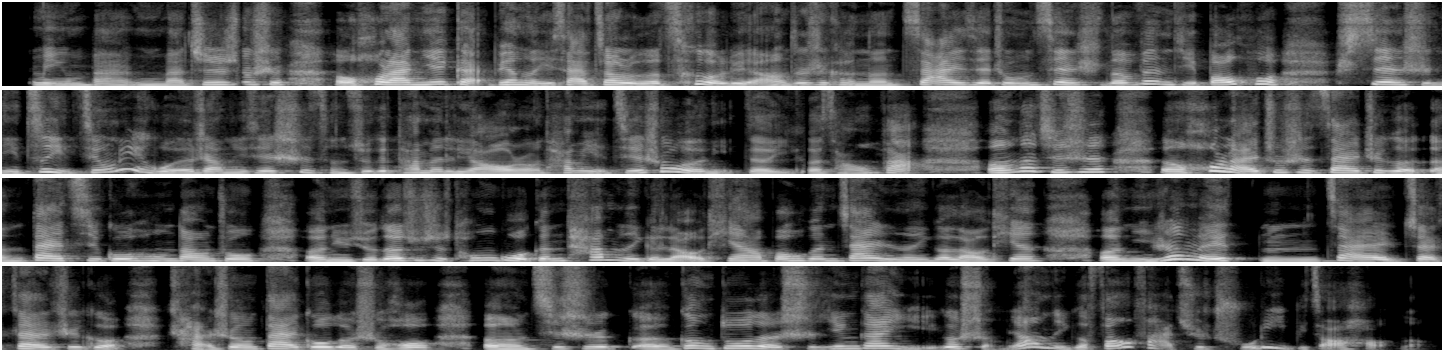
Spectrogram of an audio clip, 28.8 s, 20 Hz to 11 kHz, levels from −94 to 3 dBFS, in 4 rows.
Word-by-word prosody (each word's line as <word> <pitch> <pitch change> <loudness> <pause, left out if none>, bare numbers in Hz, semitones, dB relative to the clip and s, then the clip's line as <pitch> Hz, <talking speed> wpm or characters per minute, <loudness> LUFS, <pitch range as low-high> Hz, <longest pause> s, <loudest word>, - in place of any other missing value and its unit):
明 210 -3 -2
白 210 -2 -5
明 200 0 -3
白， 200 0 -2
其 205 +6 -5
实 270 - -5
就 300 - -7
是， 275 -3 -1 0.2
呃， 190 - +7
后 310 +10 +4
来 265 -2 +8
你 270 - +1
也 315 +2 +1
改 - - +2
变 275 0 +2
了 235 - +1
一 215 - 0
下 235 +1 +1
交 260 +3 +3
流 235 - +8
的 205 - +4
策 245 +2 +3
略 205 -3 +2
啊， 185 +4 0
就 230 +5 -1
是 250 0 -4
可 240 -2 -5
能 200 +1 -1
加 260 +5 +1
一 255 - 0
些 235 - +2
这 225 - -2
种 225 -1 -1
现 255 +1 +1
实 255 -1 -12
的 235 +2 +2
问 345 +3 -2
题， - - -4
包 275 +2 +5
括 335 -4 +1 0.3
现 295 -4 +1
实 235 -4 -7
你 220 -3 -5
自 - - -5
己 310 -10 +1
经 300 +9 -5
历 - - -2
过 205 -2 +1
的 195 - +2
这 220 - -2
样 220 - +1
的 210 - -4
一 - - -5
些 235 +1 0
事 240 +4 -5
情 215 -4 -7
去 215 +2 -4
跟 230 - -2
他 240 0 -4
们 225 -1 -3
聊， 180 - +2
然 100 - 0
后 100 - -3
他 260 - -6
们 250 - -4
也 225 - -3
接 245 +5 -2
受 390 +7 0
了 215 - +4
你 205 +1 -6
的 95 -2 0
一 95 - -9
个 100 +1 -4
想 185 - -8
法。 - - -2 0.3
呃， 270 +1 +4
那 450 - +3
其 300 -7 -4
实， 345 +2 -2 0.2
呃， 220 +1 +4
后 465 - +4
来 235 - +4
就 290 +5 -6
是 290 -2 -4
在 260 0 +1
这 260 +1 -4
个， 240 - +4
呃， 205 - -1
代 285 -4 +3
际 270 -1 -8
沟 250 +1 +4
通 255 -2 -4
当 235 -1 0
中， 235 -1 +1 0.2
呃， 215 - +2
你 205 -1 0
觉 190 -1 -1
得 265 +6 +6
就 290 - -7
是 275 -3 -5
通 305 +5 -7
过 280 -5 +6
跟 255 +1 0
他 345 +7 -2
们 350 - -7
的 245 - 0
一 - - -2
个 210 -2 -2
聊 - - +3
天 240 -2 -4
啊， - - -2
包 245 - 0
括 270 - -1
跟 245 -1 -3
家 285 +3 0
人 240 -6 -1
的 210 - -3
一 - - -5
个 210 0 +1
聊 205 - +2
天， 250 0 -3 0.3
呃， 225 0 +4
你 220 -1 -3
认 430 - +2
为， 255 0 +5
嗯， 220 -1 -4
在 215 0 +2
在 220 +2 -1
在 255 -5 +2
这 240 +2 -2
个 215 -3 0 0.2
产 200 - -4
生 235 +3 0
代 255 -1 +2
沟 240 0 +6
的 220 -1 +1
时 - - -6
候， 220 0 +1 0.2
呃， 200 -1 +4
其 205 +3 -5
实， 250 +1 -1
呃， 185 -1 +1
更 315 +4 -2
多 305 +1 +2
的 265 -6 +4
是 225 -1 -9
应 275 +2 -3
该 310 +1 +1
以 290 - -6
一 - - -12
个 245 - +3
什 250 - -8
么 - - -20
样 - - 0
的 405 - -6
一 - - -8
个 - - -3
方 - - -1
法 - - -9
去 230 - -11
处 440 - -8
理 420 -3 -3
比 - - -16
较 - - -4
好 - - -12
呢？ - - -23
240 Hz, 345 characters per minute, -22 LUFS, 215-270 Hz, 0.3 s, 来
